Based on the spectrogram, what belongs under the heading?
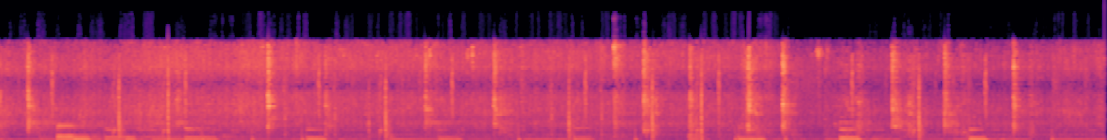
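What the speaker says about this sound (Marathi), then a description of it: "त्याला छान असं परतून घ्यायचे. बरोबर व्यवस्थित परतून घ्यायचे." Tomatoes are sautéed in a kadhai with a spatula, giving repeated scraping strokes against the pan at a steady rhythm over a low sizzle, close and fairly loud, with no talking.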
